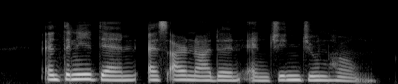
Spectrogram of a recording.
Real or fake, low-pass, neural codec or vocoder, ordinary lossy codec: fake; none; codec, 16 kHz, 1 kbps, X-Codec, WavLM features, trained on Multilingual LibriSpeech; none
